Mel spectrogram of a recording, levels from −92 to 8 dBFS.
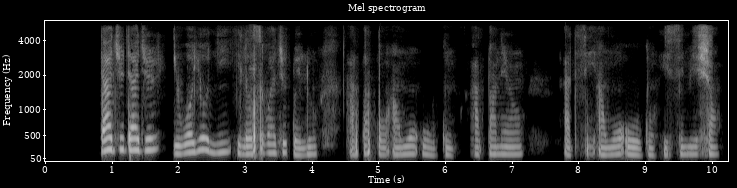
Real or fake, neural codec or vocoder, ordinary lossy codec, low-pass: fake; codec, 24 kHz, 3.1 kbps, DualCodec; AAC, 24 kbps; 5.4 kHz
